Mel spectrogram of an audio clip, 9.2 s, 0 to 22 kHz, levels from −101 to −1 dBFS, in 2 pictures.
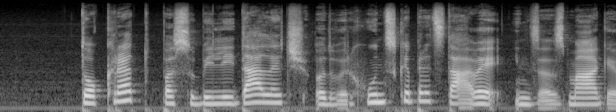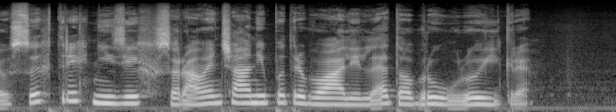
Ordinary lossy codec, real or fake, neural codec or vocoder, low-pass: none; real; none; 19.8 kHz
